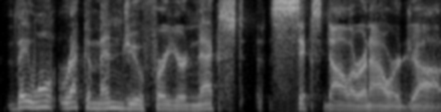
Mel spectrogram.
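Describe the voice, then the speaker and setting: A man in an animated tone with very wide pitch swings, dry, close sound with no echo and a quiet background. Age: 40s. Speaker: comedy writer and guest. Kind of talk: casual chat.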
